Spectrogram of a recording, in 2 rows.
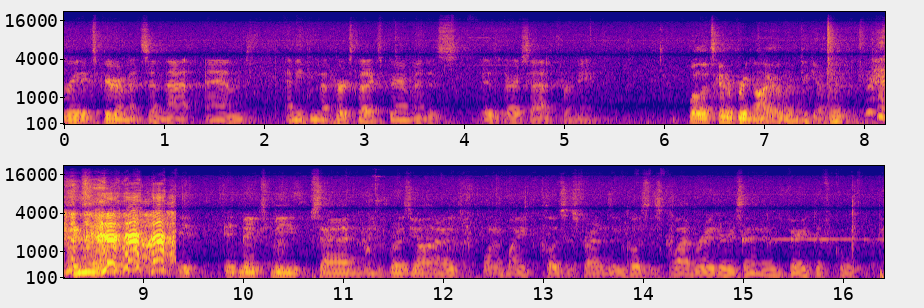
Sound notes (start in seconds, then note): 8.0 laughter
